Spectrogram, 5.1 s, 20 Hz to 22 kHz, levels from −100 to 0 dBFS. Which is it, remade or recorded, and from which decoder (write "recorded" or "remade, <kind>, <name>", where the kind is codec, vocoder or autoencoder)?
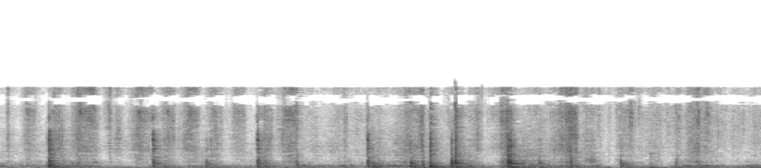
recorded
